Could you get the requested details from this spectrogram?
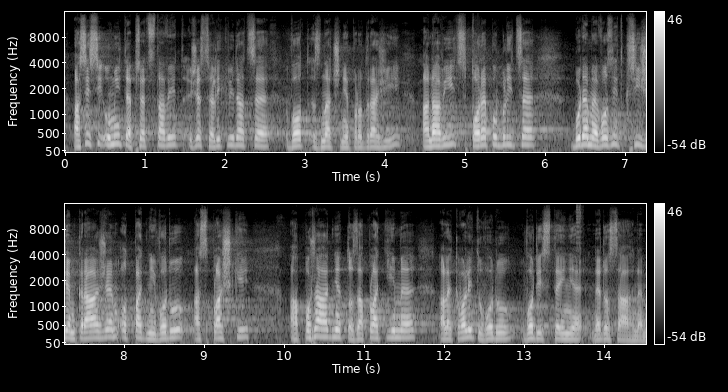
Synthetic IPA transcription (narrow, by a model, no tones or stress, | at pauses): ʔasɪsɪʔumiːt̪ɛpr̝̥ɛt̪st̪avɪt̪ʒɛsɛlɪkvɪdat͡sɛvo̞t̪znat͡ʃɲɛpɾo̞d̪ɾaʒiː | ʔanaviːt͡spo̞ɾɛpublɪt͡sɛ | budɛmɛvo̞zɪt̪kr̝̥iːʒɛmkɾaːʒɛmʔo̞t̪̚padɲiːvo̞duʔasplaʃkɪ | ʔapo̞raːdɲɛt̪o̞zaplaciːmɛʔalɛkvalɪt̪uvo̞duvo̞dɪst̪ɛjɲɛnɛdo̞sa̰ːɦnɛ̰mɛ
